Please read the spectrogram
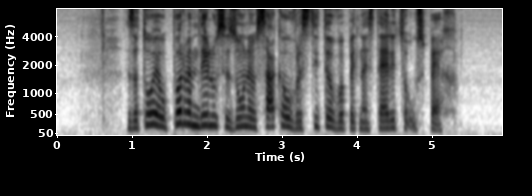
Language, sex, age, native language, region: Slovenian, female, 18-29, Slovenian, Coastal Karst region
